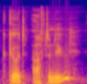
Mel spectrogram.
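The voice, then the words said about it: Posh English accent. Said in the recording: “posh accent”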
